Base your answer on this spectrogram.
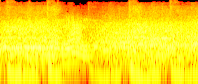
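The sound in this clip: A car engine roars and accelerates during a stage of a cycling race. The loud, continuous engine noise carries a steady pulsing low throb and a wavering tone.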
